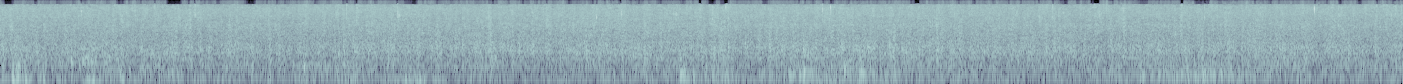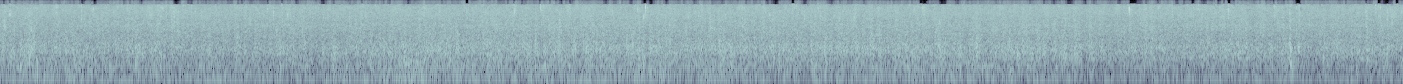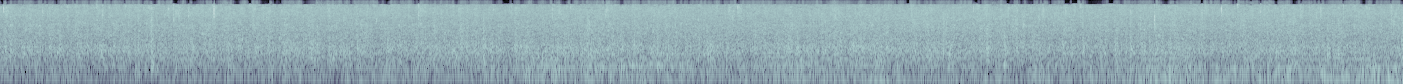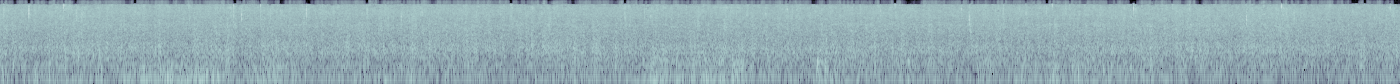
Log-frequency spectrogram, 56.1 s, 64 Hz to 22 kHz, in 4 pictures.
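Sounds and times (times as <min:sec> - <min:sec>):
deep thunder rumbling: 0:00.0 - 0:04.9
steady rain falling: 0:00.0 - 0:56.0.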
